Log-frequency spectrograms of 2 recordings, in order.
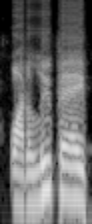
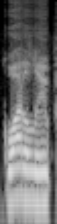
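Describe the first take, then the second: First: The name is said with Spanish pronunciation. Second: The name is said with Texan English pronunciation. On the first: "the actual Spanish pronunciation should be the Guadalupe" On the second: "if you're from Texas, you call it the Guadalupe"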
